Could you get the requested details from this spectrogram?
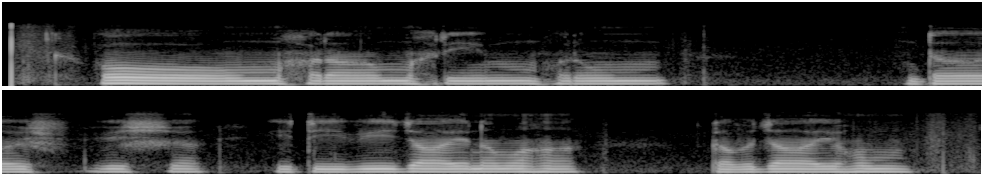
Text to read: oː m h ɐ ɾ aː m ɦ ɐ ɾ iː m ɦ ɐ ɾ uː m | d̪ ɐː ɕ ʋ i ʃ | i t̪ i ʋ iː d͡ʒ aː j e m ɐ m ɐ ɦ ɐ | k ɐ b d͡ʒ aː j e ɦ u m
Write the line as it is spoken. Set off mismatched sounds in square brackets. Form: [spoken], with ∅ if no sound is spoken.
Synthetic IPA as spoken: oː m h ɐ ɾ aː m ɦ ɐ ɾ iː m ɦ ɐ ɾ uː m | d̪ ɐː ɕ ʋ i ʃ | i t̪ i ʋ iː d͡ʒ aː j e [n] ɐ m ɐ ɦ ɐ | k ɐ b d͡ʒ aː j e ɦ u m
